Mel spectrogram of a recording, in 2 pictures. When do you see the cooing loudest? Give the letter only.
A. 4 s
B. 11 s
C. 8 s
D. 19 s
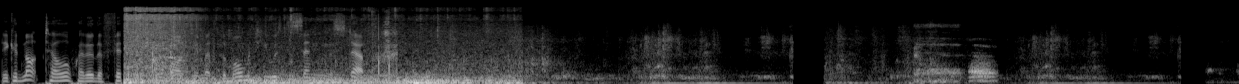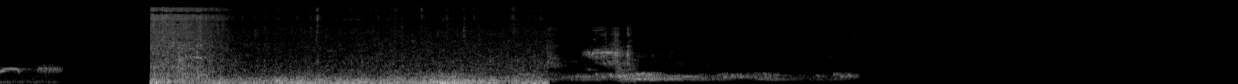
A.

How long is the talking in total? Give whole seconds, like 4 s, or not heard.
4 s.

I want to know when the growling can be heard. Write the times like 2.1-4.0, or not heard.
9.1-10.0.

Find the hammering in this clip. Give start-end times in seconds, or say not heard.
not heard.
